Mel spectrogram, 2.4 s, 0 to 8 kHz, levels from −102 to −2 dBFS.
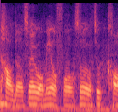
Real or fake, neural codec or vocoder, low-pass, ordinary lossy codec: fake; codec, 16 kHz, 1.1 kbps, Voila-Tokenizer; none; none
